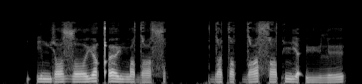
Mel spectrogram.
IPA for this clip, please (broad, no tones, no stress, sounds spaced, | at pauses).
ʔ i m j ʏ zˤ yː qʼ yː m y dˤ ʏ sˤ | dˤ e t y tˤ dˤ ə˞ sˤ i tˤ nʲ a ʔ yː l ʏ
